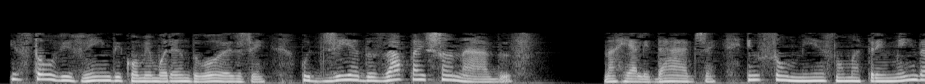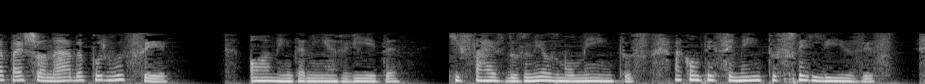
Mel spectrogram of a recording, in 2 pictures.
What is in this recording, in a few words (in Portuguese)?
Dia dos Namorados Feminino, Telemensagens, Só Voz; Telemensagens 2017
